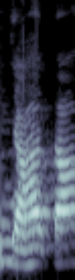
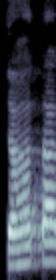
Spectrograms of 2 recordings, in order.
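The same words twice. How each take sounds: First: Said in the usual way. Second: चाहता with short first vowel: "chahata". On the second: Shown as a demonstration. Teacher showing the wrong spelling, short first vowel in चाहता. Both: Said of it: "नहीं".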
